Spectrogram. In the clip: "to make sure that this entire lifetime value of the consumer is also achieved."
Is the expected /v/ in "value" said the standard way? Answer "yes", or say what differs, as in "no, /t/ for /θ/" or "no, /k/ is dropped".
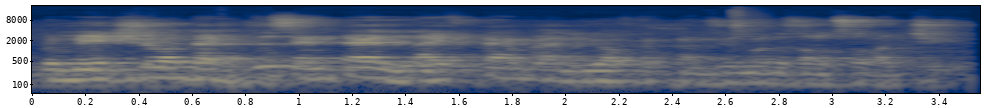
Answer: yes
